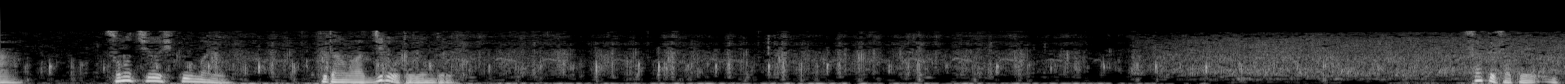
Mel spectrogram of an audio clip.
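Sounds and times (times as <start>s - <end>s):
speech: 0.0s - 0.3s, 1.1s - 2.4s, 3.2s - 4.7s, 14.8s - 15.6s
small splashes and gurgles of river water: 0.3s - 15.6s
mountain river rushing past large rocks: 11.4s - 15.6s.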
